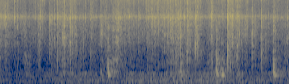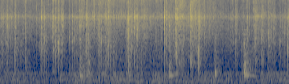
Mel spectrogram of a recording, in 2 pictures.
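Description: Slices of Spam sizzling in a nonstick frying pan: a steady hiss with many small crackling pops of fat.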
